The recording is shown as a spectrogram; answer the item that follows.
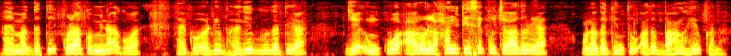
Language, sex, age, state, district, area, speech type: Santali, male, 18-30, West Bengal, Birbhum, rural, spontaneous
